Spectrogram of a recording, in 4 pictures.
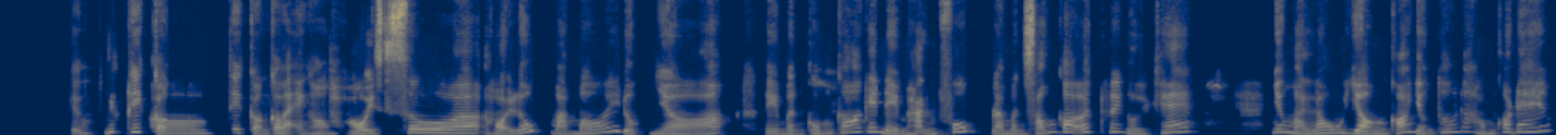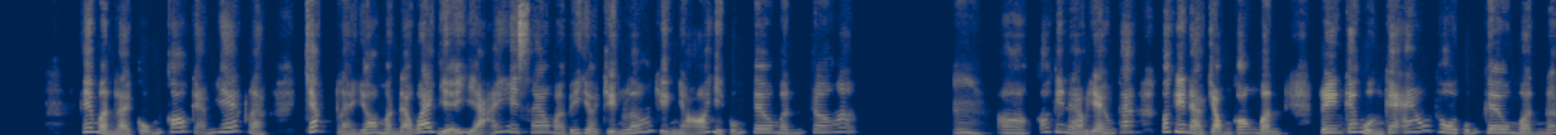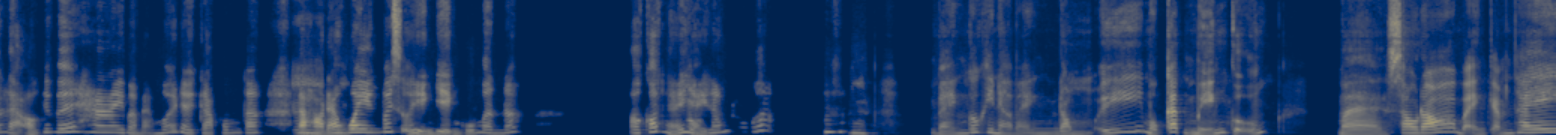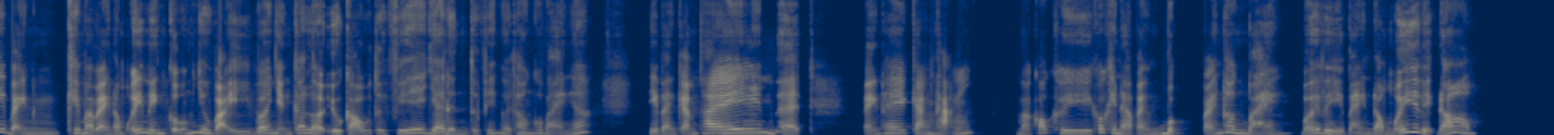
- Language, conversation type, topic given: Vietnamese, advice, Làm thế nào để nói “không” khi người thân luôn mong tôi đồng ý mọi việc?
- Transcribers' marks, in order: tapping; laugh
